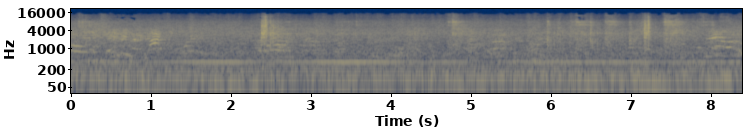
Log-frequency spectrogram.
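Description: Warehouse-store ambience: a shopping cart rolling over a concrete floor with a low rumble, under a steady hum, with faint chatter from other shoppers and a few light clicks.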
